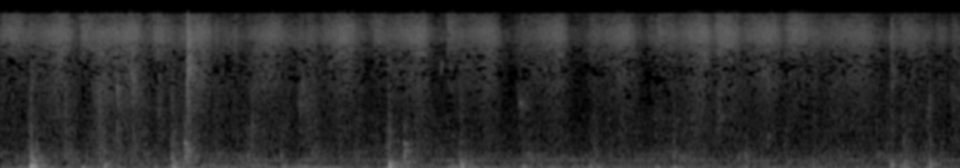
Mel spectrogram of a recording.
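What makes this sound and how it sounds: Bare hands press and rub the surface of a large, soft, solid yellow raisin bread dough ball while kneading it on a floured marble-pattern counter. A steady, bright, sandpaper-like rubbing hiss swells and fades, broken by a few soft, low thumps as the dough is pressed down.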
